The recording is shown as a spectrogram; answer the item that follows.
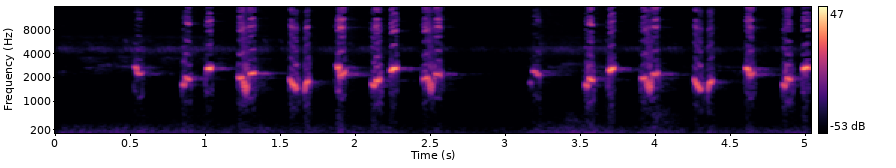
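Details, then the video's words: Yellow-vented bulbul calling in the morning, recorded for training caged bulbuls that have stopped singing. Bubbly, chirpy notes come in quick clusters, with a short pause midway before the chattering resumes. "panggilan suara trucukan di pag hari ini ampuh buat masteran burung trucuk macet bunyi menjadi gacor"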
